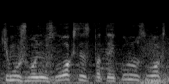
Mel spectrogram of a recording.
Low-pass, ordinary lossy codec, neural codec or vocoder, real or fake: 7.2 kHz; Opus, 24 kbps; none; real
